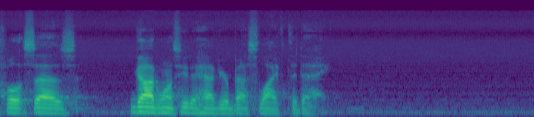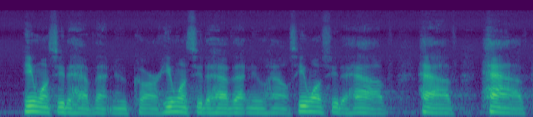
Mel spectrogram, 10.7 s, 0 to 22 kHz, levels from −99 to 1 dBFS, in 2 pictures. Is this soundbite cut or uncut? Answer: uncut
